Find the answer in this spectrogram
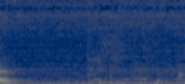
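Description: Faint, steady running water at a bathroom sink, as from a tap left running.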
